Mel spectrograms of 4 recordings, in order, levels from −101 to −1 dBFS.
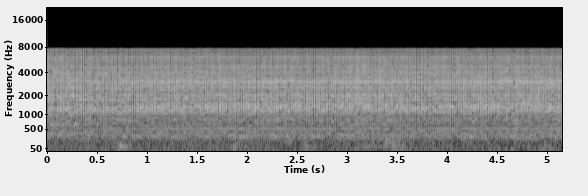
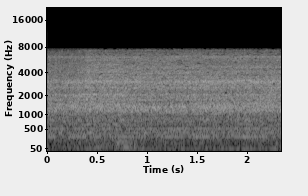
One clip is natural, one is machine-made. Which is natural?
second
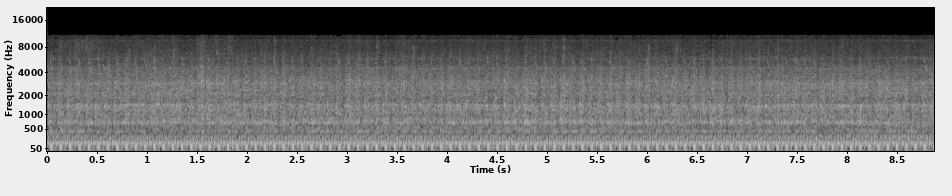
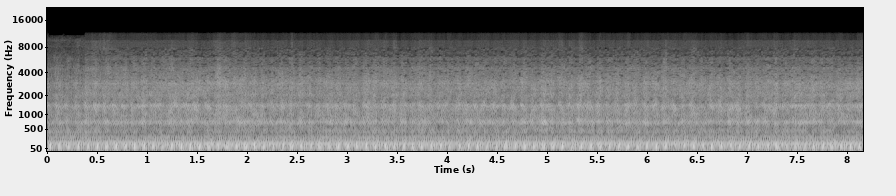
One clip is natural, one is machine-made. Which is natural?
first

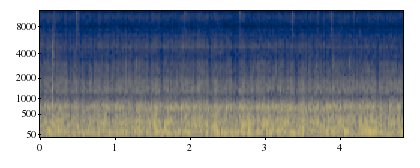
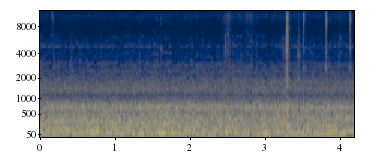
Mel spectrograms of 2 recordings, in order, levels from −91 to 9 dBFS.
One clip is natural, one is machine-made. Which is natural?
second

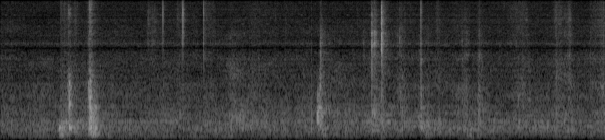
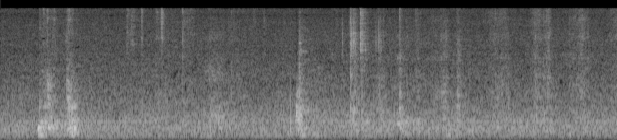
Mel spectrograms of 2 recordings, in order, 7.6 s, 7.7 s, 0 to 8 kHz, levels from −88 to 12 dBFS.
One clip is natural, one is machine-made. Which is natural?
second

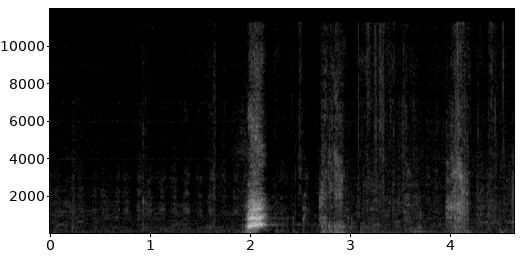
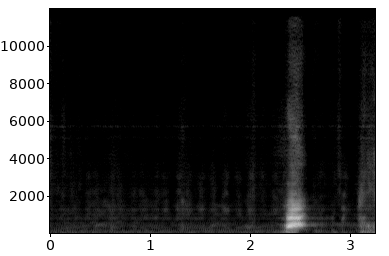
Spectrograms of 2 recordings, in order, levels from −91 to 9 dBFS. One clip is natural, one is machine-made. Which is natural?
first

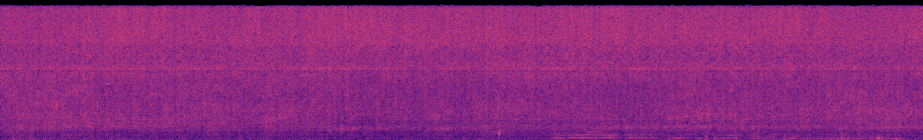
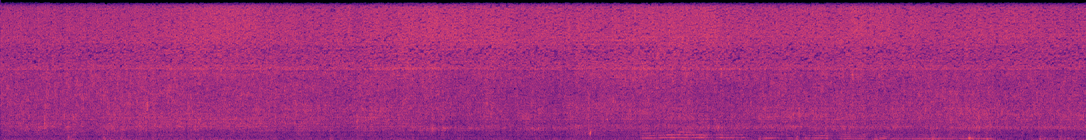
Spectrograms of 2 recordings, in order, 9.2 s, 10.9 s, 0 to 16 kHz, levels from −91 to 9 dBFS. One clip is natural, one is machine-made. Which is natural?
second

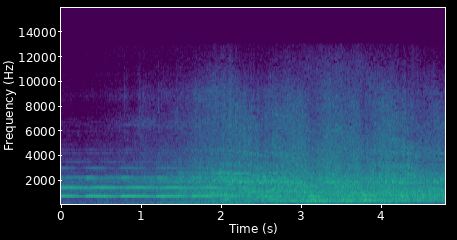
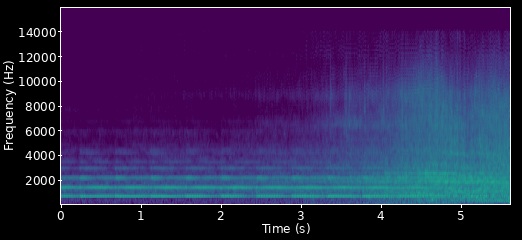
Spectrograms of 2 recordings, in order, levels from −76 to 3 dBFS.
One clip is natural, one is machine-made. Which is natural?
first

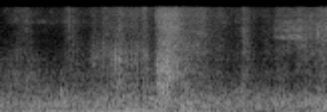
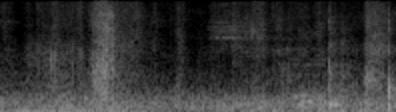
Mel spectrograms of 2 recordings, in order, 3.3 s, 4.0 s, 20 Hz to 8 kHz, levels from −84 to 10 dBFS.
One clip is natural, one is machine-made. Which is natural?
second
